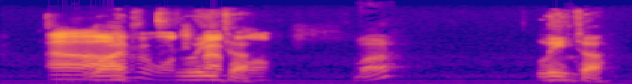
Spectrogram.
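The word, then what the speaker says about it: Leeta: I Haven watch what liter liter liter like like a liter of milk pretty much that's how it's pronounced okay leaving that alone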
